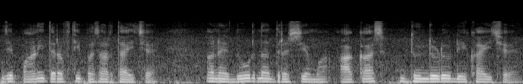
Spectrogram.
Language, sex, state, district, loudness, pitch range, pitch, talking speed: Gujarati, male, Gujarat, Valsad, -17 LUFS, 115-135 Hz, 125 Hz, 150 wpm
